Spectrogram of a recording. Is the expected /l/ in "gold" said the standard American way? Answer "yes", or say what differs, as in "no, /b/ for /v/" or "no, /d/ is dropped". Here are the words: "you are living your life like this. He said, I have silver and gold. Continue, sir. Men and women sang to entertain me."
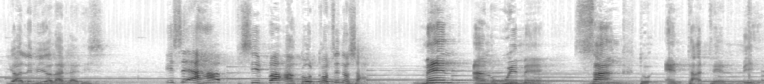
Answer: no, /l/ is dropped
